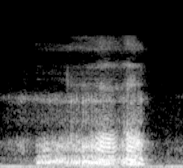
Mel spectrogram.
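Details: Snoring recorded with the SnoreLab app: a single rough, low, rattling breath of about one and a half seconds against quiet room noise.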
